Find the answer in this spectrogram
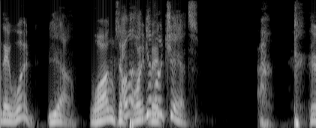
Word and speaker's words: Wong: be inappropriate but uh Wong is about the name Wong rhyming with dong because that's the only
